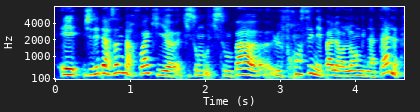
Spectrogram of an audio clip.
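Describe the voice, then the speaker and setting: A middle-aged woman speaking as a public speaking coach, energetic and emphatic, often repeating phrases to drive a point home. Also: on the high side, brisk. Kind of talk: coaching video monologue.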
